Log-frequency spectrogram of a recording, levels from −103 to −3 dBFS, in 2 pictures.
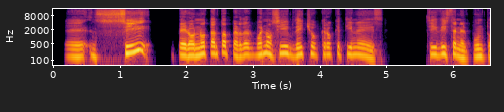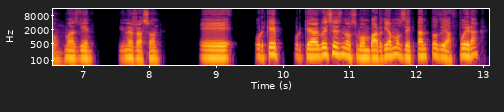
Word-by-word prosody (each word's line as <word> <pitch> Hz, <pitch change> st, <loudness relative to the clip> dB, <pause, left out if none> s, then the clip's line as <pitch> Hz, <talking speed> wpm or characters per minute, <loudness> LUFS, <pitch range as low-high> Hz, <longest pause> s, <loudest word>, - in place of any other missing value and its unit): Eh, 145 Hz, 0 st, -3 dB
sí 205 Hz, -, +3 dB, 0.4 s
pero, 160 Hz, -1 st, +5 dB
no 180 Hz, +4 st, +3 dB
tanto 195 Hz, +1 st, +2 dB
a 200 Hz, -, -3 dB
perder. 165 Hz, +2 st, 0 dB
Bueno, 175 Hz, +3 st, +1 dB
sí, 200 Hz, +6 st, +1 dB
de 165 Hz, -1 st, -1 dB
hecho, 175 Hz, -1 st, -3 dB
creo 175 Hz, -1 st, -3 dB
que 190 Hz, -, -6 dB
tienes 165 Hz, -7 st, -3 dB, 0.6 s
si 180 Hz, 0 st, -1 dB
diste 180 Hz, 0 st, 0 dB
en 150 Hz, -, 0 dB
el 125 Hz, -2 st, -1 dB
punto, 135 Hz, -6 st, -3 dB
más 130 Hz, -2 st, -2 dB
bien 125 Hz, -2 st, -2 dB, 0.3 s
tienes 130 Hz, 0 st, -3 dB
razón, 125 Hz, 0 st, -2 dB, 0.5 s
eh, 135 Hz, -1 st, +1 dB, 0.3 s
¿por 150 Hz, -3 st, -6 dB
qué? 175 Hz, 0 st, +1 dB
Porque, 150 Hz, 0 st, -3 dB
a 145 Hz, 0 st, +6 dB
veces, 175 Hz, +2 st, +2 dB
nos 145 Hz, -4 st, -1 dB
bombardeamos 135 Hz, +4 st, +1 dB
de 135 Hz, -2 st, 0 dB
tanto 150 Hz, +3 st, -1 dB
de 140 Hz, -2 st, +1 dB
afuera 155 Hz, +7 st, 0 dB
150 Hz, 160 wpm, -23 LUFS, 135-175 Hz, 0.6 s, a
